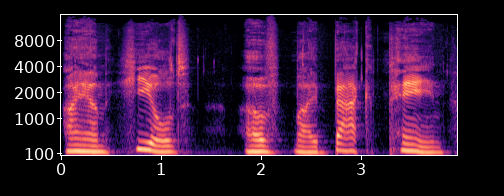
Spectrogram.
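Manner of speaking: slow, deliberate declaration; firm declaration. Retold or imitated. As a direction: declare it slowly, word by word. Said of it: "I declared".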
